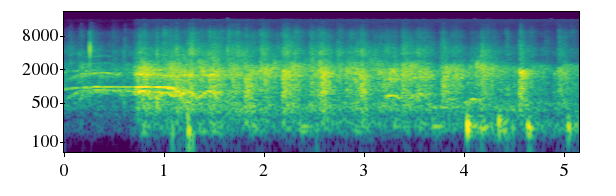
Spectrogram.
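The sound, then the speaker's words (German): An audience at a U20 Poetry Slam in Nürnberg bursts into sustained applause, a dense wash of many hands clapping at steady loudness throughout, with a few tonal whistle-like sounds and scattered cheers in the opening second. “Klatscht ihn mit einem 10-Punkte-Applaus ans Mikrofon.”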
